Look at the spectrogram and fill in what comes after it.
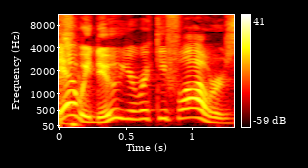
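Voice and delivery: offhand, unbothered, nonchalant tone, very high pitched. Retelling someone's line in a story: imitating a nonchalant tone. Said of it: "real nonchalant".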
